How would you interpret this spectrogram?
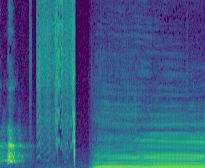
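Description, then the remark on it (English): A farm dog lets out a few quick, rough barks, then a cow answers with a long, loud, low moo that carries to the end. No one speaks. “When the dog barked up a fuss, the cows would get antsy.”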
